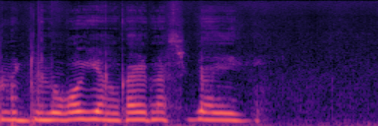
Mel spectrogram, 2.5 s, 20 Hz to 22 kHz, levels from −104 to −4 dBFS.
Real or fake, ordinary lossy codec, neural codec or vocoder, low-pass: fake; none; codec, 44.1 kHz, 3.4 kbps, Pupu-Codec; none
